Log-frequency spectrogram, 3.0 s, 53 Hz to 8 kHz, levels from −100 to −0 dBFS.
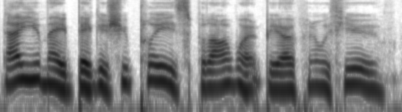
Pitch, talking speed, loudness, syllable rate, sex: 175 Hz, 280 wpm, -17 LUFS, 5.6 syllables/s, female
